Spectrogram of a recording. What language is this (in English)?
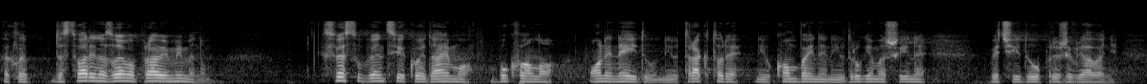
Serbian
